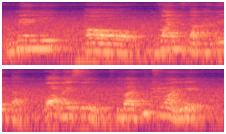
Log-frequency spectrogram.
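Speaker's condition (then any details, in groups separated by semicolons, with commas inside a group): No condition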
